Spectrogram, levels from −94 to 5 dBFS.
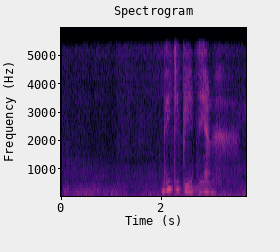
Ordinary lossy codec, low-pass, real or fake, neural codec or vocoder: none; 5.4 kHz; fake; codec, 16 kHz, 0.8 kbps, ZipCodec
